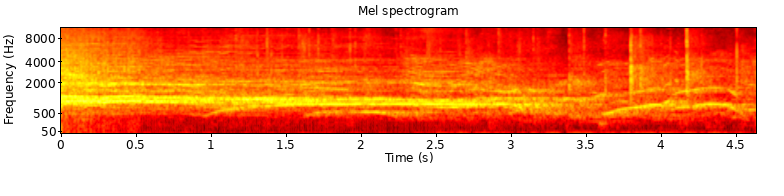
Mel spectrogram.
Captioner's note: cheers and applause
